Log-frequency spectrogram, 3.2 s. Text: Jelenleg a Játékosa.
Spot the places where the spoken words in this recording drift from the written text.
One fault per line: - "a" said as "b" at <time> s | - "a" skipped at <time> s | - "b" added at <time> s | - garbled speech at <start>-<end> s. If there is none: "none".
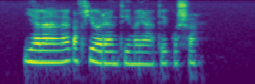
- "Fiorentina" added at 1.0 s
